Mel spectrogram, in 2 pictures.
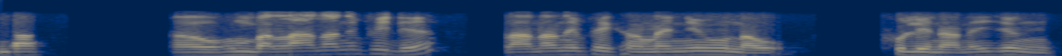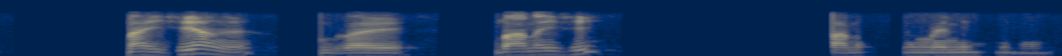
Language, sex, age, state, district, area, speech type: Bodo, male, 45-60, Assam, Kokrajhar, rural, conversation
